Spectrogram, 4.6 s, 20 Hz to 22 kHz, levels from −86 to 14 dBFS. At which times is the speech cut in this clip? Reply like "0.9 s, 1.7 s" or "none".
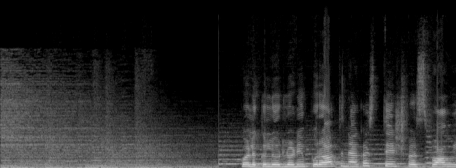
1.6 s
